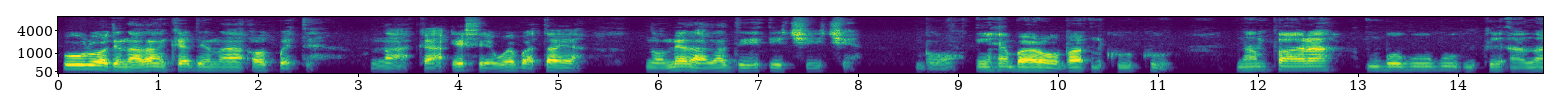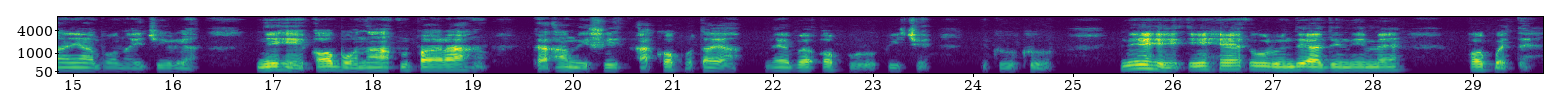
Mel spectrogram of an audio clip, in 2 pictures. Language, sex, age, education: Igbo, male, 30-45, tertiary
